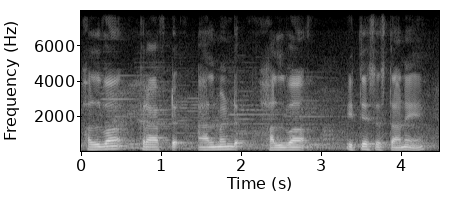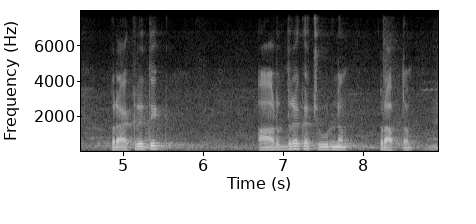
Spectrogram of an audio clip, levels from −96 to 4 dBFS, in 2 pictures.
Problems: constant background noise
